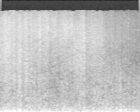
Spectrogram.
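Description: A Saturn V third stage (S-IVB) exploding on its test stand, fully tanked and pressurized, after a component failed moments before ignition. The explosion is heard as a loud, steady rumble across all pitches, heaviest in the deep bass.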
